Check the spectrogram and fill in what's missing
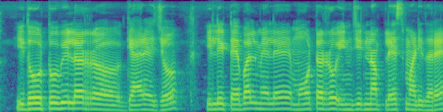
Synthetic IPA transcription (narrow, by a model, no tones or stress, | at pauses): id̪uʈuʋilɐɾɡaːɾeːd͡ʒu | ilːiʈeːbɐlme̞ːle̞moːʈɐɾɾuiɲd͡ʒinnɐpleːsmaːɽid̪aːɾe̞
